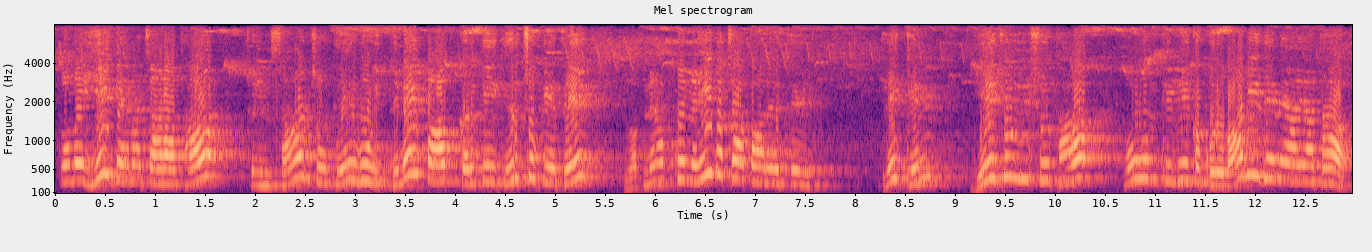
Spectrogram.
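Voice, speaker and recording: A man's voice: extremely high pitch, measured pace, warm tone. A man voicing a small, talkative, cheeky monkey who eagerly explains things in a puppet show. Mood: earnest. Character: small cheeky talkative male monkey, wary but helpful. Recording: echoey hall with background noise.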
